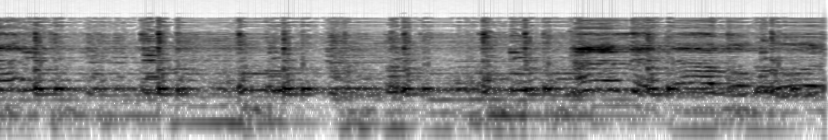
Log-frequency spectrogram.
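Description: Live West African band music: a kora's plucked strings over a drum kit and electric guitar, playing a steady groove.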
